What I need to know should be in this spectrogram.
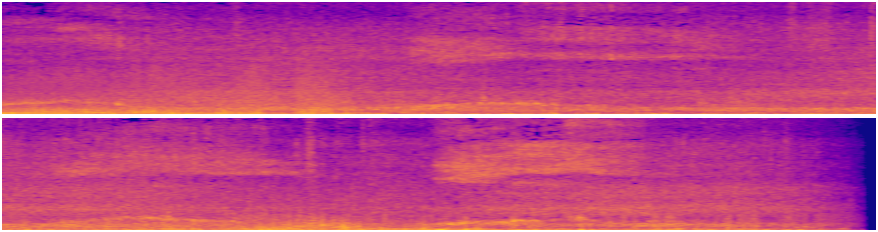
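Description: Strong wind blows outdoors.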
